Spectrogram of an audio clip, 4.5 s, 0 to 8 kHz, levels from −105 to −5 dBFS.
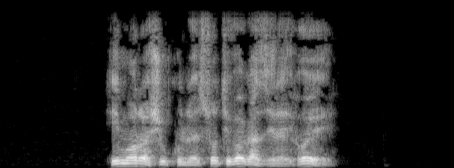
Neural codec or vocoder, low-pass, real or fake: none; 7.2 kHz; real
